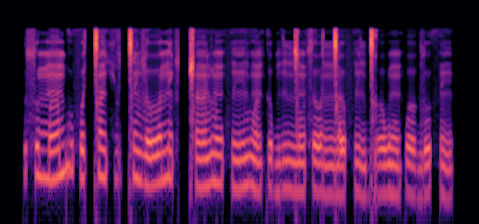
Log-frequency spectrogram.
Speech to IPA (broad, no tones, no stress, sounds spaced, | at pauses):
s u m ə̃ː b u f ə ǀ ə̃ː ç u ǀ ĩ ɮ ɤː n ĩ ɬ ǁ ə̃ː ɮ ũ f ĩː v ə̃ k ə b ĩ ŋ͡ǀ ũ s ɤː ŋ͡ǀ ə f ĩ ɡ͡ǀ ɤː β ũ p ɤː ɡ l u θ ĩ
